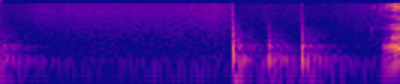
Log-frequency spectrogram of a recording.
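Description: Three quick knocks on a hard surface, knuckles rapping like a knock on a door, coming about a second in after a brief hush.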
